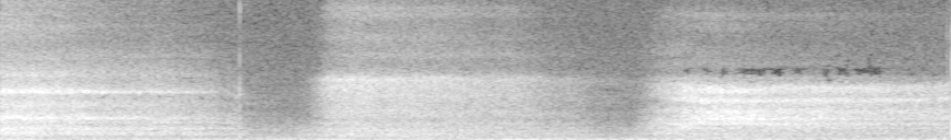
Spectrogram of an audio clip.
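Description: Slow, deep breaths during a morning yoga flow: two long airy exhalations or inhalations, close and soft, separated by short quiet pauses, with no talking.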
